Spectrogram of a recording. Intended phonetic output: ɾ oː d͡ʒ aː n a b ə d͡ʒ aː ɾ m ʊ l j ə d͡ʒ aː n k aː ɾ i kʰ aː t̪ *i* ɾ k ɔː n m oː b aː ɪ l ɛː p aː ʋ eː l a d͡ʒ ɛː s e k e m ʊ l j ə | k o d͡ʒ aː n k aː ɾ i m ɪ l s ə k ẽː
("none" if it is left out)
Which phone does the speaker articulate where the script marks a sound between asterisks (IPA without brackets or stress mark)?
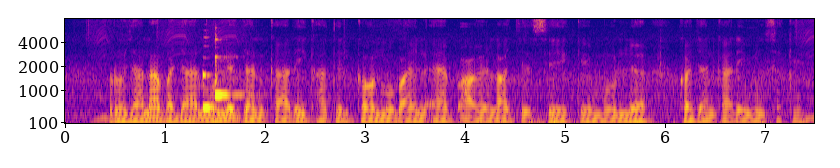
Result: ɪ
